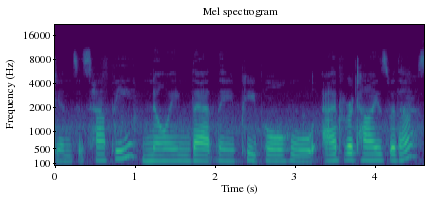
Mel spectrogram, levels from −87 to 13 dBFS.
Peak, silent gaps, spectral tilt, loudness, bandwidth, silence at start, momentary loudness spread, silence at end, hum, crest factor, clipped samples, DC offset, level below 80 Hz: -12 dBFS; none; -6.5 dB/octave; -30 LUFS; 10.5 kHz; 0 s; 9 LU; 0 s; none; 18 dB; under 0.1%; under 0.1%; -72 dBFS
